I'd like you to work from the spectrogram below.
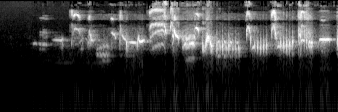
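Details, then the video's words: White-throated robin song: a fast, varied jumble of scratchy, chattering and whistled high notes, rising and falling, packed in dense bursts about four per second with no other sounds. "Как поёт Соловей белошейка (Irania gutturalis)"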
